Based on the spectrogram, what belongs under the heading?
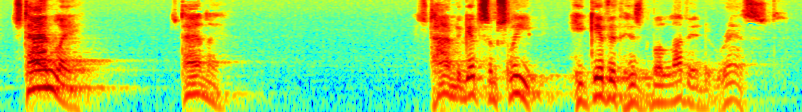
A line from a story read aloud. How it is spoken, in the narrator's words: hollered down the stairs to him and said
